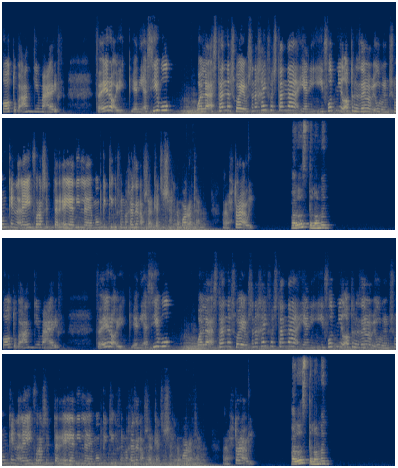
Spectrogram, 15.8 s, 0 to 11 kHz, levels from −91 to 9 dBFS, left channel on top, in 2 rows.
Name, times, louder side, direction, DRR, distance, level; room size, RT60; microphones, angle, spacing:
voice 1, 0.0-3.3 3.9-11.9 12.3-12.9, left 5 dB, 60° left, 0.5 m, -32 dB
sound 1, 1.2-1.3 2.2-12.8, left 1 dB, 10° left, 0.4 m, -43 dB
voice 2, 13.7-14.4, equal, 45° right, 0.8 m, -27 dB
3.0 x 2.1 x 2.4 m
head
